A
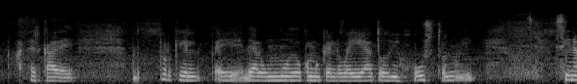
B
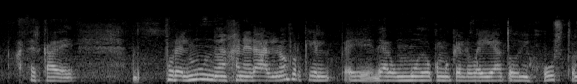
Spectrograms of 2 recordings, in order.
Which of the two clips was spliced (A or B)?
A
